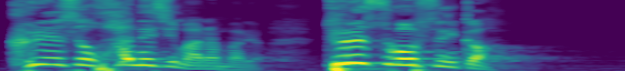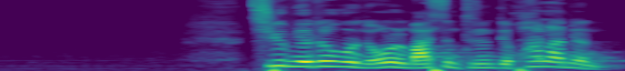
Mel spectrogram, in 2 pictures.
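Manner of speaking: 높고 크게 내지르는 훈계; 목청껏 못박아 말하기; 호통치는 설교. Real, not acted. Preacher shouting at congregation. (큰 소리로 호통치듯)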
